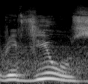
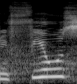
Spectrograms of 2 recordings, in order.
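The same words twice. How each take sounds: First: রিভিউজ with a voiced v, lower; v sound. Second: রিফিউজ with a crisp f; f sound. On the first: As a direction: repeat রিভিউজ with v. (ভা দিয়ে রিভিউজ) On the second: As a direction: repeat রিফিউজ with f. (ফা দিয়ে রিফিউজ) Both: Shown as a demonstration. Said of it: "এটা repeat করি".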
